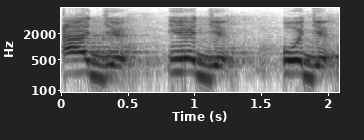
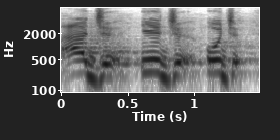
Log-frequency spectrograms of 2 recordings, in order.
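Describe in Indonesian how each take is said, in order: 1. Setiap j di akhir berhenti bersih tanpa nafas. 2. Setiap j di akhir mengeluarkan sedikit nafas. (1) "kalau tidak keluar nafas" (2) "Kalau keluar nafas salah"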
